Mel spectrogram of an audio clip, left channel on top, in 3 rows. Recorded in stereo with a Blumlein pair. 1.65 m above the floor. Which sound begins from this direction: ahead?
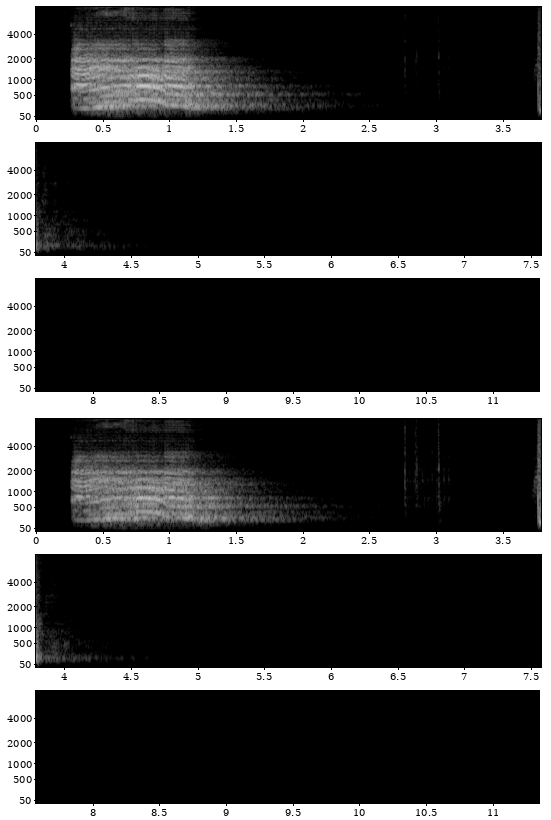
A shout, at 0.3 s.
